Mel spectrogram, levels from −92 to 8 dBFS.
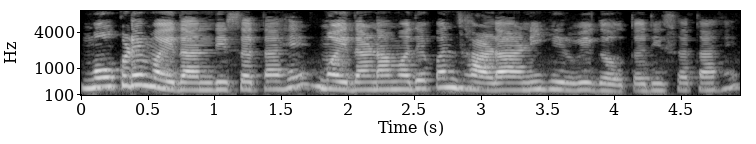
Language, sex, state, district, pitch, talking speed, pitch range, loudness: Marathi, female, Maharashtra, Sindhudurg, 225 Hz, 145 wpm, 210-265 Hz, -16 LUFS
